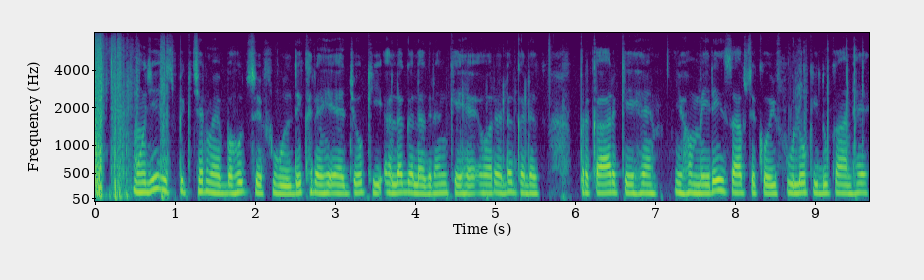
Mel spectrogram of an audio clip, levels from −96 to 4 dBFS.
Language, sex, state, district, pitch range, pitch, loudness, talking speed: Hindi, male, Himachal Pradesh, Shimla, 150-165 Hz, 155 Hz, -14 LUFS, 200 wpm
